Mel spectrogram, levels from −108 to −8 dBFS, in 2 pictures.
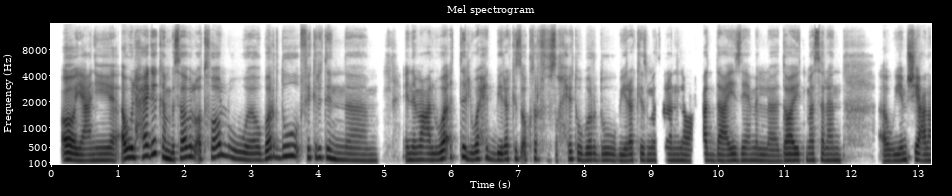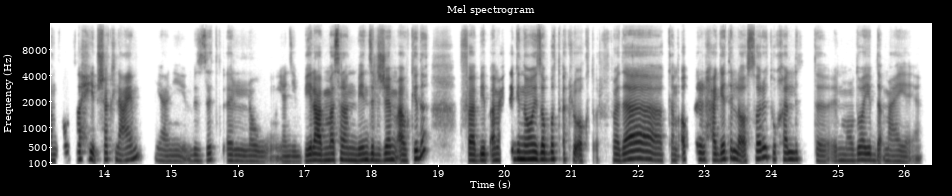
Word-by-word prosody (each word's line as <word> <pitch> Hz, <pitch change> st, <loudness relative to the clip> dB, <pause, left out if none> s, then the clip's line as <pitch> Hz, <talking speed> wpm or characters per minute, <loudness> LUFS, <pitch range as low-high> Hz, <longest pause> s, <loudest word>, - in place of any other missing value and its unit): آه 175 Hz, -1 st, +8 dB
يعني 155 Hz, +1 st, 0 dB
أول 225 Hz, +9 st, +6 dB
حاجة 270 Hz, +7 st, +4 dB
كان 240 Hz, -, +3 dB
بسبب 220 Hz, +7 st, +3 dB
الأطفال 255 Hz, +5 st, +1 dB
و 190 Hz, -6 st, 0 dB
وبرضه 240 Hz, +9 st, +2 dB
فكرة 235 Hz, 0 st, -1 dB
إن 175 Hz, -4 st, 0 dB, 0.9 s
إن 165 Hz, 0 st, -1 dB
مع 170 Hz, -1 st, -1 dB
الوقت 215 Hz, +10 st, +1 dB
الواحد 190 Hz, 0 st, +1 dB
بيرَكّز 180 Hz, +3 st, -1 dB
أكتر 175 Hz, +3 st, -4 dB
في 180 Hz, -3 st, -14 dB
صحته 175 Hz, +4 st, -4 dB
برضه، 160 Hz, -1 st, -3 dB
بيرَكّز 155 Hz, +2 st, -3 dB
مثلًا 160 Hz, 0 st, -5 dB
لو 150 Hz, -2 st, -3 dB, 0.2 s
حد 160 Hz, -2 st, -2 dB
عايز 155 Hz, +1 st, -1 dB
يعمل 150 Hz, -3 st, -5 dB
Diet 160 Hz, 0 st, +2 dB
مثلًا 160 Hz, -1 st, -3 dB, 0.6 s
أو 145 Hz, +1 st, -3 dB
يمشي 170 Hz, +3 st, +1 dB
على 155 Hz, -1 st, 0 dB
نظام 155 Hz, +4 st, -7 dB
صحّي 185 Hz, 0 st, +1 dB
بشكل 180 Hz, +1 st, -4 dB
عام، 175 Hz, -, -2 dB, 0.2 s
يعني 140 Hz, -3 st, -10 dB
بالذات 150 Hz, +3 st, -7 dB
إ 150 Hz, -, -2 dB
لو 135 Hz, -3 st, -7 dB
يعني 130 Hz, 0 st, -8 dB
بيلعب 155 Hz, +1 st, +5 dB
مثلًا، 165 Hz, 0 st, +1 dB
بينزل 165 Hz, +2 st, +2 dB
Gym 170 Hz, +3 st, +2 dB
أو 150 Hz, -1 st, +3 dB
كده، 210 Hz, -, +2 dB, 0.4 s
فبيبقى 155 Hz, 0 st, +1 dB
محتاج 185 Hz, +4 st, -2 dB
إن 190 Hz, -1 st, +7 dB
هو 185 Hz, +1 st, +7 dB
يضَبّط 185 Hz, 0 st, +4 dB
أكله 165 Hz, -, -1 dB
أكتر. 145 Hz, -, -8 dB
فده 160 Hz, 0 st, 0 dB, 0.5 s
كان 155 Hz, 0 st, -9 dB
أكتر 180 Hz, -, -1 dB
الحاجات 175 Hz, +3 st, 0 dB
اللي 195 Hz, -6 st, +3 dB
أثّرت 220 Hz, +3 st, 0 dB
وخلّت 180 Hz, +1 st, -1 dB, 0.2 s
الموضوع 150 Hz, +3 st, -4 dB
يبدأ 160 Hz, -3 st, -1 dB
معايا 135 Hz, -3 st, -7 dB
يعني. 65 Hz, -1 st, -16 dB
165 Hz, 145 wpm, -23 LUFS, 155-185 Hz, 0.9 s, آه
